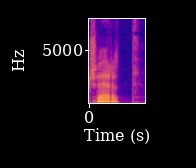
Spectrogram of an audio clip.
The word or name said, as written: čert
